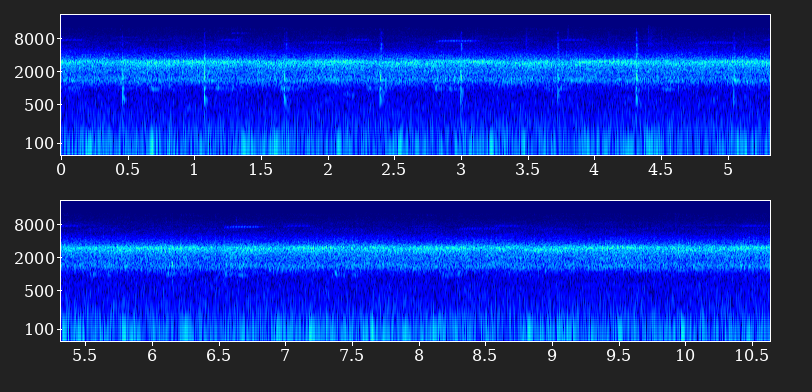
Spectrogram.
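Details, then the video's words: Many frogs calling together at a pond as water returns in the rainy season, the frogs leaving their burrows and hibernation; a dense, unbroken high-pitched trilling wash with faint scattered clicks throughout. "เสียงฝูงกบร้อง Relaxing Sounds of Frogs, カエルの音, 青蛙的聲音"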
